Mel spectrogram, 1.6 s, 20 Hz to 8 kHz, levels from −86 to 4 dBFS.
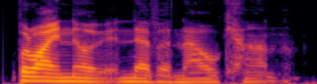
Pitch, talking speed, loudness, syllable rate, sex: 120 Hz, 265 wpm, -20 LUFS, 5.8 syllables/s, male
